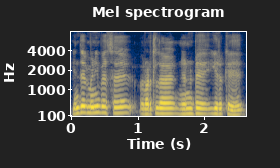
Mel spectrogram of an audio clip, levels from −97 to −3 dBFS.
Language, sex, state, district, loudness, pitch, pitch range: Tamil, male, Tamil Nadu, Nilgiris, -13 LUFS, 180 Hz, 175-200 Hz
